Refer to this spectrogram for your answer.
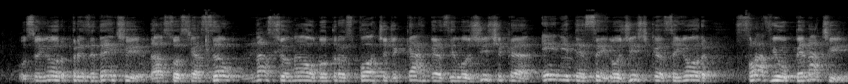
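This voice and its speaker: A man at a high pitch and moderate pace, with fairly even intonation, over noticeable background noise. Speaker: master of ceremonies. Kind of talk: formal event opening announcement. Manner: formal, ceremonial.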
